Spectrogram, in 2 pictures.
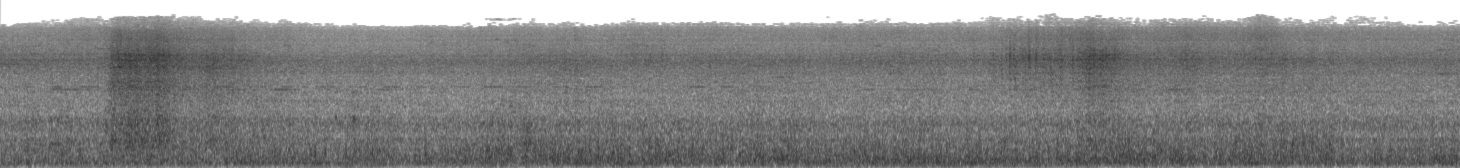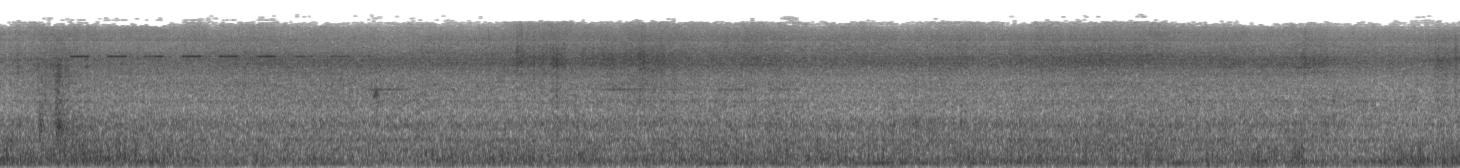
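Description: Steady mechanical rumble with a constant hiss, like heavy machinery or a vehicle running, with a few brief louder swells.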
